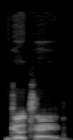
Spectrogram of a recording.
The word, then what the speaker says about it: Goethe: Yeah, Goethe. – Goethe. Okay. Thank you for that. I should have done that beforehand. – You're good. – Anyway, so this section quotes Goethe significantly, basically talking about where fact and theory coincide.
